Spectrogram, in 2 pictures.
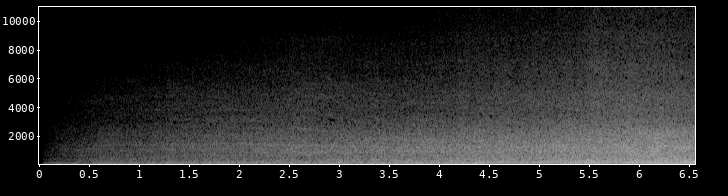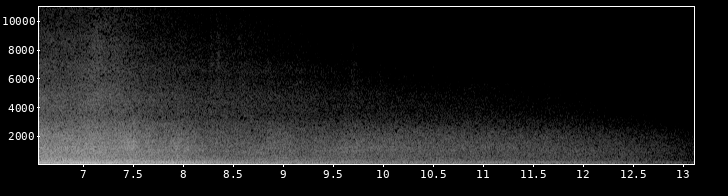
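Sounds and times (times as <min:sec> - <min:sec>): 
car passing by at medium speed in an urban setting: 0:00.5 - 0:10.8.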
